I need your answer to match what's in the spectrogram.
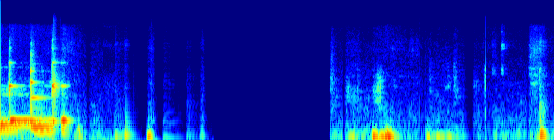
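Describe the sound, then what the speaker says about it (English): A mobile phone ringtone plays a bright, short melodic burst at the start, then gives way to near silence and a few soft, low bumps and rustles. "Now my phone's gonna ring."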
